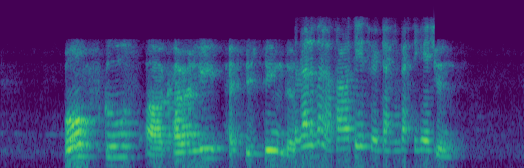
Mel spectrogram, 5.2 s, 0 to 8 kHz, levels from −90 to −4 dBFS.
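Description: The speech has passed through a GSM full-rate codec, whose coarse pulse-driven excitation at roughly 13 kbps leaves a buzzy, gravelly roughness over the whole recording, with the line band running from 250 Hz to 3.6 kHz and nothing above 4 kHz. From 2.95 to 4.33 s a section at the wrong speed, likely from playback against a mismatched clock, runs 1.51 times too fast, so the speech there turns hurried and jumps up by about seven semitones before dropping back.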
